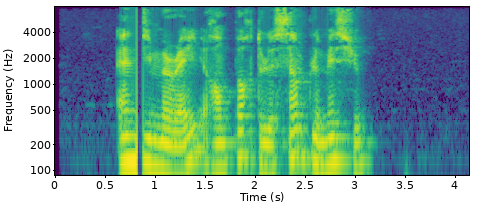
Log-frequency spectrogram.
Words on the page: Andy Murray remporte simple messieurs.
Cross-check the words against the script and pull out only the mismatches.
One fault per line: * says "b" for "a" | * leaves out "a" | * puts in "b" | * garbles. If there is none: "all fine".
* puts in "le"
